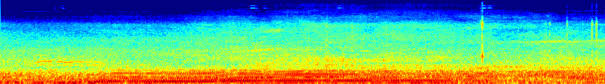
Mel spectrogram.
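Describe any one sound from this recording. A bus engine hums nearby.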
